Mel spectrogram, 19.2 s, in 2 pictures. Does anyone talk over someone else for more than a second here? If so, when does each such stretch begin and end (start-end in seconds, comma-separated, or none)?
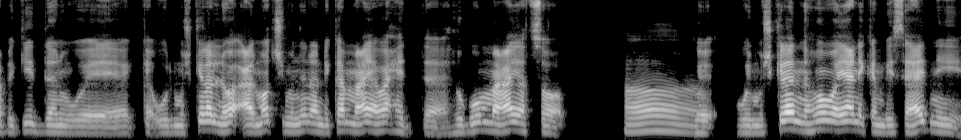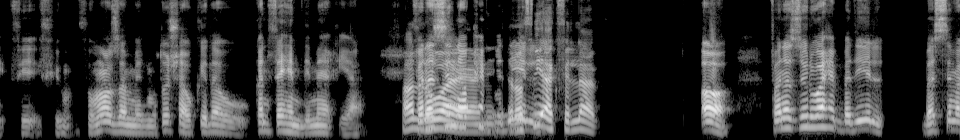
13.7-15.1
